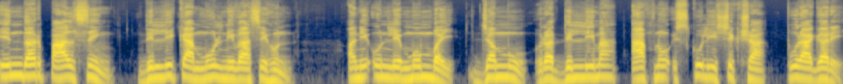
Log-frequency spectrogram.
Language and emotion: Nepali, neutral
